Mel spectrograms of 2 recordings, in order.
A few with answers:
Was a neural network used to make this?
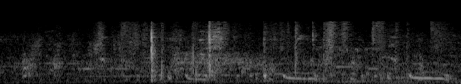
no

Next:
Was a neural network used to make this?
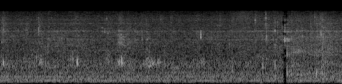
yes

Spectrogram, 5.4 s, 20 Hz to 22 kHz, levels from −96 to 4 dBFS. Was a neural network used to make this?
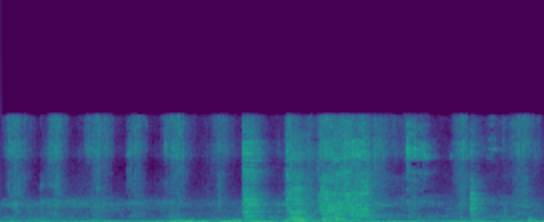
no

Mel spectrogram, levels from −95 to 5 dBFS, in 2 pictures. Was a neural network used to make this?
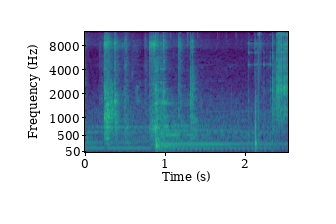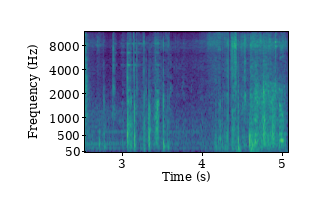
no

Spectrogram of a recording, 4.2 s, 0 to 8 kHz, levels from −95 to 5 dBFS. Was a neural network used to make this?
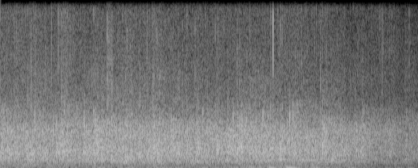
no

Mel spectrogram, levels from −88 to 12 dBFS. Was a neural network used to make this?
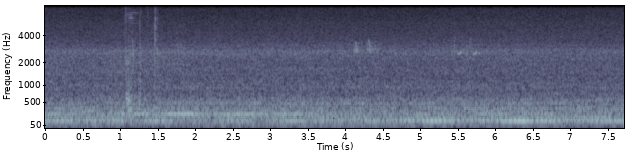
no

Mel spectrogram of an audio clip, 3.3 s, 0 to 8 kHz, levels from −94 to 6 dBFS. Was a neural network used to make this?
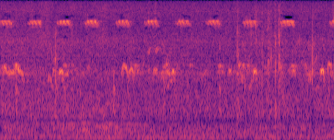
yes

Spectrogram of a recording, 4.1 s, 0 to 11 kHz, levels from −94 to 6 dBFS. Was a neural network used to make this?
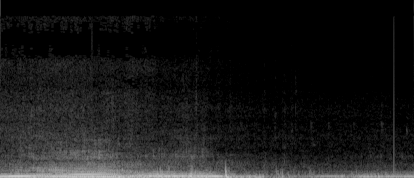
no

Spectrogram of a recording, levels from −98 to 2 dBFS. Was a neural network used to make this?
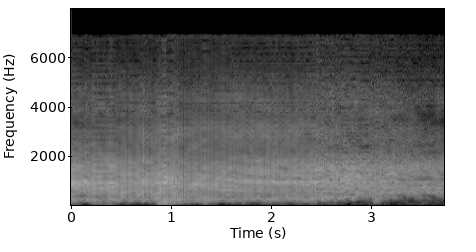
yes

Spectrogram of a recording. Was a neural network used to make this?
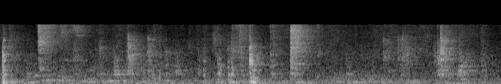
no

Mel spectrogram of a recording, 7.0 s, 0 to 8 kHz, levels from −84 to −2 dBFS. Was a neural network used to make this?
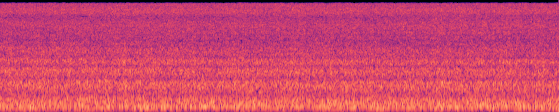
no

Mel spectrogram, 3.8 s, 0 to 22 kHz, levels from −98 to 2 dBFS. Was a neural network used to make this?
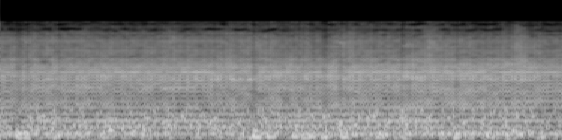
yes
